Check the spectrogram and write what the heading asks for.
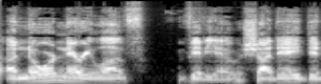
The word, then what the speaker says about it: Sade: Sade. Yeah, we got Sade. What episode was that? Like episode 30 where I made fun of you because what'd you call her back then? Like Sade?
